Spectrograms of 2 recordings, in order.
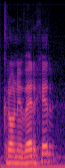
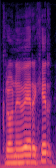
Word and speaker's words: Kroneberger: que es Kroneberger. Lo estoy pronunciando como se escribe, así que está bien. Kroneberger con el 30% de los votos,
